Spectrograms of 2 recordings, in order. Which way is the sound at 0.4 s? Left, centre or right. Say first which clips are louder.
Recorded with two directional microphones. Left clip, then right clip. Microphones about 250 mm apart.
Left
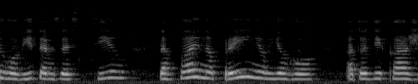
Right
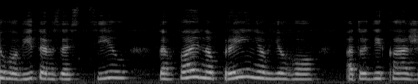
Left 2 dB; right.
